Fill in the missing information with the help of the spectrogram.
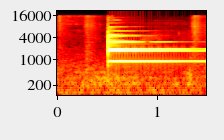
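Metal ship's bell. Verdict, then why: Uncracked. A small, heavy metal ship's bell, said to come from HMS Hood, is struck once with an old nut because its clapper is missing. It gives a single clear, bright ring of steady tones that sustains and fades slowly across the clip, showing the bell is not cracked.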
